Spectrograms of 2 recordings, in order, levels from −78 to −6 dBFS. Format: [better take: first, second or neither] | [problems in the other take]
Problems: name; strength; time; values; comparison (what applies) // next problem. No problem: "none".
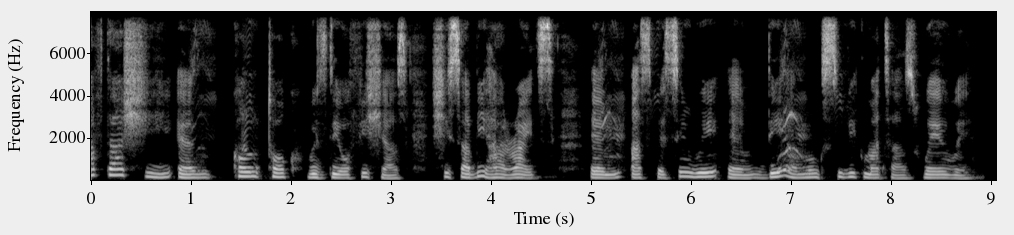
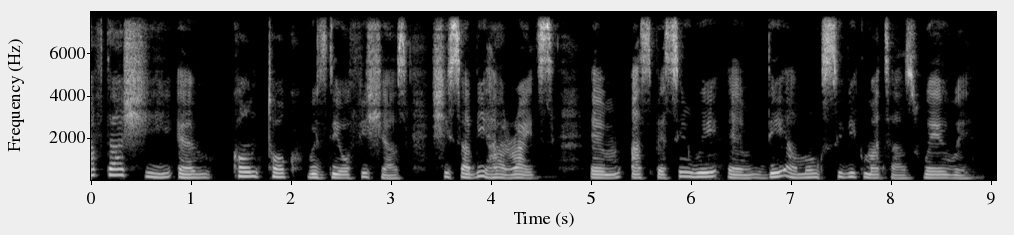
second | noise reduction (neural mask model Resemble Enhance denoiser)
